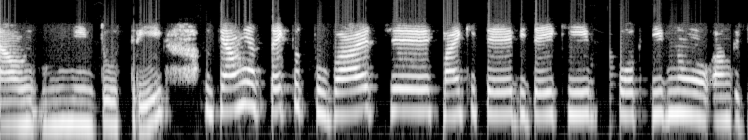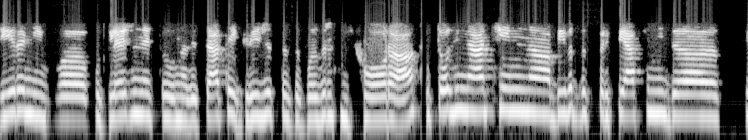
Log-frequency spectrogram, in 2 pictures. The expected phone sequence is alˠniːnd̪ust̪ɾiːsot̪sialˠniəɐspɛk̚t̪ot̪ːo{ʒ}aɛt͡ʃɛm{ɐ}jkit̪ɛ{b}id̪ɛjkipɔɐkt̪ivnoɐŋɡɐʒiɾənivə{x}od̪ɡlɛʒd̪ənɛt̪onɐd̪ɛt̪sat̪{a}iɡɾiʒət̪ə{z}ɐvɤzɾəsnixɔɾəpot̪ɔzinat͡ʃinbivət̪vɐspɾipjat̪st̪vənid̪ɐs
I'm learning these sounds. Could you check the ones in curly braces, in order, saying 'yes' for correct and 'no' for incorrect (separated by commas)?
no, no, yes, no, no, yes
